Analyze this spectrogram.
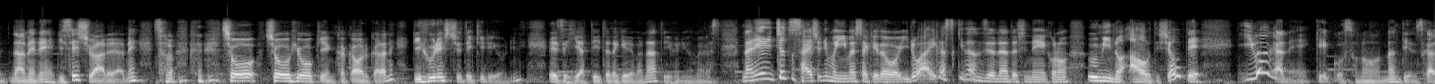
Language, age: Japanese, 40-59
